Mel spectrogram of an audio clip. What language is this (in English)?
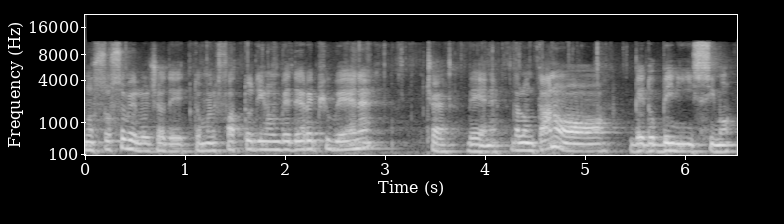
Italian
